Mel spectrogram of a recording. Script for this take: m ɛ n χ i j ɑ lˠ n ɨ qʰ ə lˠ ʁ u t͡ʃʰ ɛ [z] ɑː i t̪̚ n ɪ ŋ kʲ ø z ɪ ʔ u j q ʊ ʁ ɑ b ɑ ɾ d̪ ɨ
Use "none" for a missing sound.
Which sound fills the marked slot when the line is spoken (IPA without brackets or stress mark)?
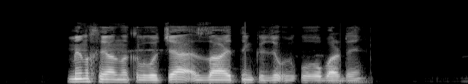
z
